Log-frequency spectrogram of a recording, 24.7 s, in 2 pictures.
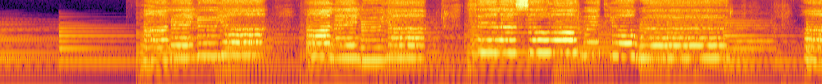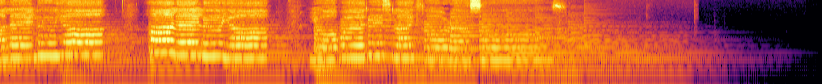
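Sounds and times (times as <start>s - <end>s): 
gospel acclamation singing: 2.1s - 21.7s.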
